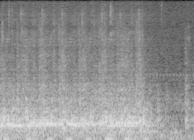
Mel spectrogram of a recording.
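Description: Sewing machine stitching a quilt block in stippling, a close, steady rhythmic whir of rapid needle strokes that slows and fades near the end.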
